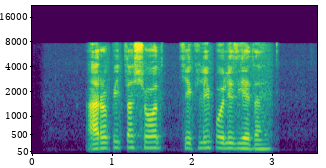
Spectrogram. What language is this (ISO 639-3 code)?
mar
